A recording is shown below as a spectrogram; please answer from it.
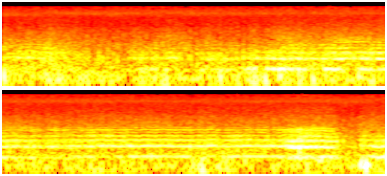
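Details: Western honey bees (Apis mellifera) in flight: wings hum in a steady, low, droning buzz that swells as a bee passes close.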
